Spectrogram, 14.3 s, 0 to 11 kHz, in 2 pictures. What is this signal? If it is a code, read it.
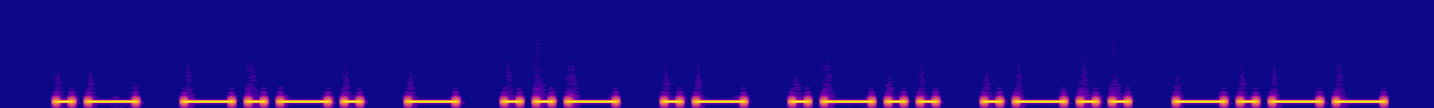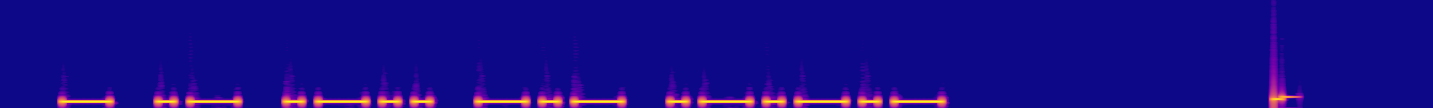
Morse code, heard as a keyed tone, about 16 wpm, 700 Hz. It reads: ACTUALLY TALK.
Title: Sentences from Top 1000 Words - Review Part 4 - 15wpm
